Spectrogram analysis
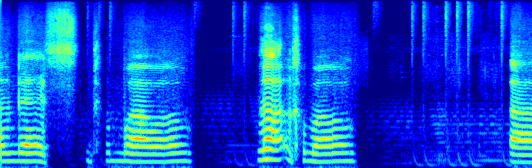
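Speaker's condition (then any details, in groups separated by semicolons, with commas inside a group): Cerebral palsy; affects voice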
